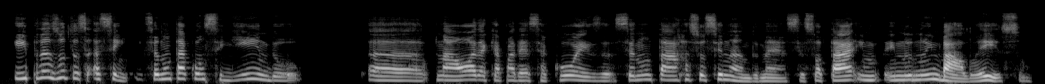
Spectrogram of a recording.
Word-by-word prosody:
E 270 +1 +2
para 295 +3 -1
as 290 -3 0
outras 285 -4 -3
assim, 245 -9 -2 0.2
você 235 - +2
não 250 +2 0
está 260 0 +4
conseguindo, 225 -4 -4 0.7
hã, 180 -3 0
na 195 -2 +3
hora 210 +1 +2
que 185 - -5
aparece 175 -2 -4
a - - -9
coisa, 175 -4 -3
você 180 +5 -4
não 215 +3 -4
está 210 -2 0
raciocinando, 205 -8 -1
né, 150 -1 -4
você 155 +1 -8
só 180 +4 -4
está 185 +4 +6
indo 200 -2 -2
indo 200 +2 0
no 215 +1 +2
embalo 155 - +5
é 170 - +5
isso? 155 -3 0
200 Hz, 170 wpm, -24 LUFS, 175-225 Hz, 0.7 s, está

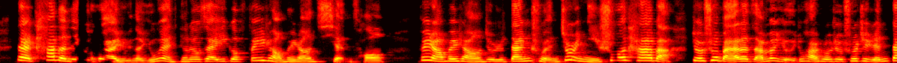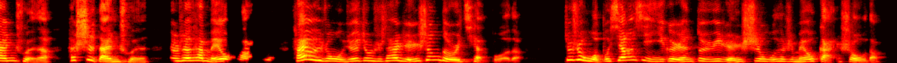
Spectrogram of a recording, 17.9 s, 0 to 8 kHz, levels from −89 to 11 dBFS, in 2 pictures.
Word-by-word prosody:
但 390 -3 +7
是 - - -9
他 420 -1 +4
的 330 - +7
那 290 - -3
个 260 - -10
话 230 -8 +1
语 200 - -9
呢， 190 -1 -4
永 220 +8 -6
远 310 -8 -1
停 235 0 -9
留 260 +1 -5
在 265 -1 0
一 255 - -6
个 265 -1 -1
非 355 +2 -2
常 205 - -2
非 220 - -4
常 215 0 -2
浅 225 0 -2
层， 180 -2 -2 0.3
非 405 0 +1
常 270 -7 +4
非 285 0 +1
常 225 -6 -1
就 245 0 -4
是 230 0 -5
单 280 +5 +4
纯， 210 -10 -4
就 420 - -2
是 420 - -1
你 220 -7 -5
说 380 +9 0
他 355 -3 +4
吧， - - +2 0.2
就 330 -3 +1
说 390 +3 +1
白 - - +6
了， 285 - +3
咱 - - +1
们 325 +1 -1
有 465 0 -4
一 - - -10
句 - - -10
话 240 -5 +1
说 260 -1 -4
就 260 -1 -3
说： 295 +3 -3
“这 295 -1 -6
人 235 +3 -2
单 330 +1 +3
纯 325 - -4
啊。” - - -2 0.2
他 370 - -3
是 425 +1 +1
单 220 0 +5
纯， 225 - -7 0.2
就 320 - -3
是 345 - +2
说 340 - +8
他 350 -1 +3
没 310 -1 +1
有 290 - +6
话 280 - -1 0.3
说。 460 - -14 0.2
还 - - +6
有 405 - +3
一 - - +2
种 300 -2 -1
我 255 -4 -1
觉 265 - -7
得 305 - 0
就 330 0 -5
是 280 - -9
他 335 +3 +2
人 270 -6 +1
生 435 +6 -3
都 265 -8 +4
是 220 - +3
浅 225 +11 -5
薄 - - -11
的， - - -12 0.4
就 430 - 0
是 470 - +4
我 275 - +2
不 275 - -5
相 380 +8 +4
信 340 -11 -7
一 260 - -8
个 285 0 +1
人 240 +2 0
对 290 -1 -6
于 275 - -5
人、 230 -2 -1
事、 290 +2 -4
物 255 -3 -5
他 275 - -5
是 255 - -11
没 225 -2 -4
有 265 +2 -1
感 265 -5 -3
受 205 -5 -2
的， - - -8
280 Hz, 350 characters per minute, -21 LUFS, 235-335 Hz, 0.4 s, 说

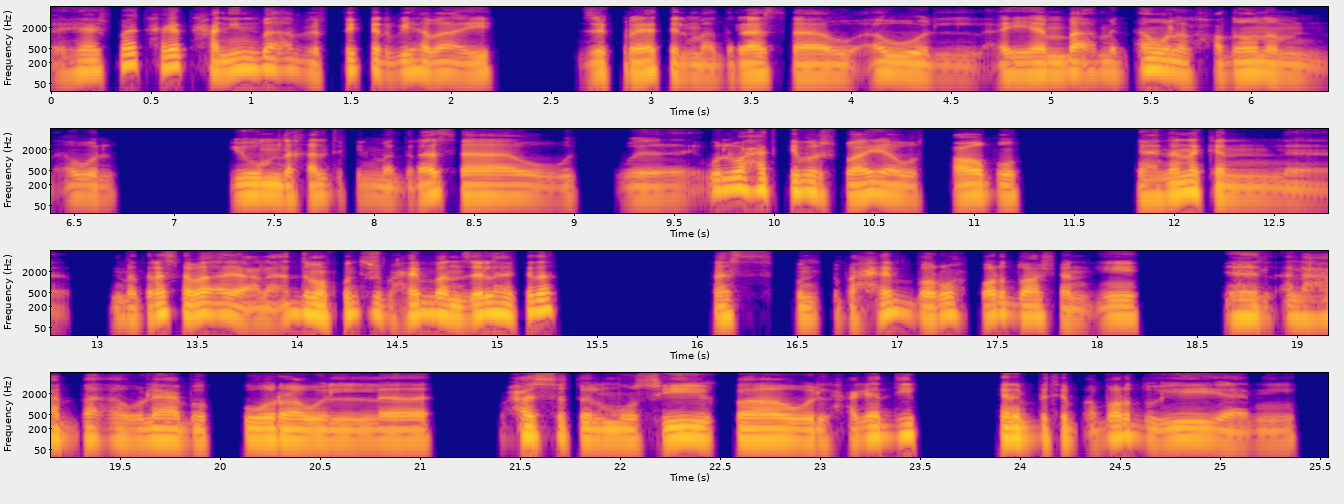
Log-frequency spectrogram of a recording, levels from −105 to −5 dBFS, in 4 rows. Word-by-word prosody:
هي 110 +6 -2
شوية 170 +9 +1
حاجات 155 +2 +2
حنين 120 +5 +1
بقى 130 -3 -1
بافتكر 105 +1 -2
بيها 110 +1 0
بقى 105 -1 -1
إيه، 100 +2 -2 0.5
ذكريات 105 +2 +1
المدرسة، 90 +1 0
وأول 90 -3 -4
أيام 100 +1 +1
بقى 110 -1 +1
من 100 -2 -6
أول 125 -4 +3
الحضانة، 100 +1 -1
من 85 -7 -8
أول 95 +1 -6 0.6
يوم 105 0 +3
دخلت 95 +2 -2
في - - -21
المدرسة 100 +2 0
و 90 -3 -7
و - - -10 0.7
والواحد 145 0 +4
كبر 125 0 +1
شوية 105 +2 +1
وأصحابه، 95 +1 0 0.6
يعني 95 +3 0
أنا 120 +3 +6
كان 85 -5 -3 0.5
المدرسة 110 +6 +2
بقى 125 -2 +4
على 90 0 -1
قد 125 +3 0
ما 115 - +7
كنتش 125 +4 -2
باحب 115 +4 +2
أنزلها 120 +3 +5
كده، 155 +8 +3 0.8
بس 105 +2 -2
كنت 95 0 -4
باحب 125 -2 0
أروح 115 +4 +2
برضه 115 -1 +2
عشان 100 -5 -2
إيه، 100 +5 -2 0.5
الألعاب 105 0 -2
بقى 100 -2 -3
ولعب 95 -1 +1
الكورة 100 +2 +2
وال 95 0 0 0.4
وحصة 115 -2 +2
الموسيقى 100 +1 +3
والحاجات 95 +4 0
دي، 130 +3 0 0.4
كانت 110 -1 +4
بتبقى 105 -1 -4
برضه 115 -4 0
إيه 105 0 0
يعني، 85 +1 -6
100 Hz, 145 wpm, -25 LUFS, 95-115 Hz, 0.8 s, ما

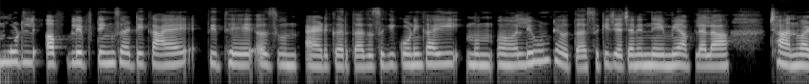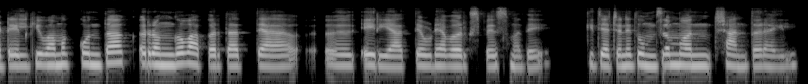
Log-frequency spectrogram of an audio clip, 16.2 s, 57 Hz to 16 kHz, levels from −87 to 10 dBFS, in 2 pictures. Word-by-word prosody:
Mood 255 0 +2 0.3
uplifting 240 +1 +1
साठी 230 -2 0
काय 220 +2 +3 0.3
तिथे 220 -1 0
अजून 210 0 -3
ॲड 195 0 +3
करता 190 -1 -1
जसं 195 +2 -4
की 215 - -5
कोणी 215 0 +1
काही 225 +1 +1 0.2
उम 210 -1 0 0.3
लिहून 255 +5 +1
ठेवता 205 -8 -1
असं 185 +3 -4
की 225 - -4
ज्याच्याने 205 0 +1
नेहमी 210 0 +2
आपल्याला, 200 0 +2 0.5
छान 215 -4 +5
वाटेल 200 -1 +2
किंवा 215 -1 +2
मग 220 +1 0
कोणता 230 +2 +3 0.3
रंग 215 -1 +4
वापरतात 195 -3 +2 0.2
त्या 195 -2 +3 0.5
अ, - - -5 0.3
एरियात 195 -3 0
तेवढ्या 200 0 -1
वर्क 195 0 0
स्पेस 190 +2 -5
मध्ये? 185 -1 -7 0.5
की 220 - -7
ज्याच्याने 200 0 0
तुमचं 210 0 0
मन 205 -1 +1
शांत 195 -2 -2
राहील. 195 +1 -6
210 Hz, 150 wpm, -22 LUFS, 200-220 Hz, 0.5 s, छान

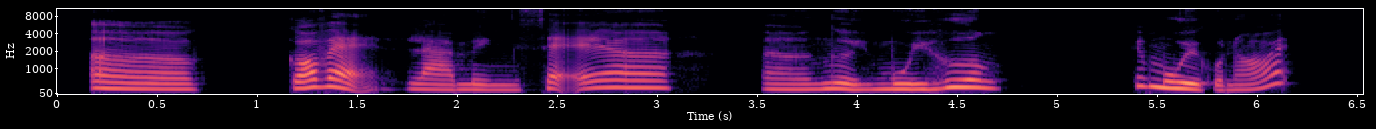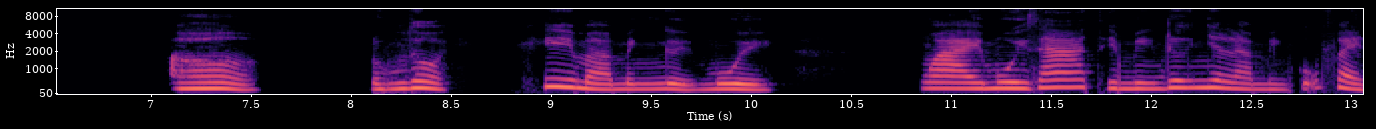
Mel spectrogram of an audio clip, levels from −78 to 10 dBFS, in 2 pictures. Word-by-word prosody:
Ờ, 220 -4 +1 0.4
có 255 +4 +5
vẻ 295 -4 +3
là 200 -3 -3
mình 185 -2 -5
sẽ, 235 +6 -2 0.7
ờ, 200 -2 -4
ngửi 210 -2 +1
mùi 205 0 +2
hương, 280 +3 +4 0.7
cái 325 - -3
mùi 245 -7 +8
của 185 -2 -8
nó 190 +5 -6
ấy. 420 +4 -3 0.9
Ờ, 230 -4 +1 0.6
đúng 215 +2 -3
rồi, 250 -4 +2 0.3
khi 310 -2 +1
mà 220 -5 +1
mình 205 +1 -4
ngửi 205 -4 -1
mùi 200 -1 0 0.7
ngoài 235 -1 +1
mùi 240 0 +2
ra 285 +3 0
thì 240 - -5
mình 225 0 -3
đương 270 0 0
nhiên 275 -2 +1
là 225 -2 -3
mình 200 -1 -9
cũng - - -11
phải 245 -7 -3
225 Hz, 155 wpm, -22 LUFS, 205-250 Hz, 0.9 s, mùi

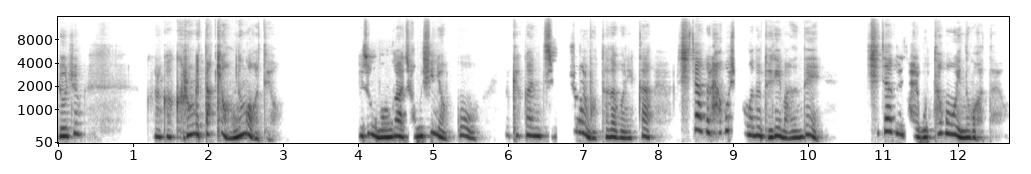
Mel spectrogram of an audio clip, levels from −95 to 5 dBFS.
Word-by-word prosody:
요즘 230 +6 +2 0.8
그러니까 205 -1 -4
그런 260 +6 -1
게 270 -2 0
딱히 290 +1 -4
없는 205 +6 +6
것 265 - +3
같아요. 160 - -11 1.0
계속 240 0 +1
뭔가 200 +3 +6
정신이 225 +5 +1
없고 195 -1 -4 0.3
이렇게 245 0 -13
약간 235 -1 0
집중을 230 - -6
못 190 +1 -1
하다 205 -2 +4
보니까 185 +3 -3 0.3
시작을 400 -4 -2
하고 380 +2 -6
싶은 380 -6 -12
거는 245 -3 +2
되게 220 +2 +3
많은데 190 +2 +1 0.6
시작을 355 +1 -3 0.2
잘 205 - -2
못하고 280 +10 -1
있는 190 -2 +7
것 190 - +1
같아요. - - -17
225 Hz, 315 characters per minute, -21 LUFS, 195-275 Hz, 1.0 s, 있는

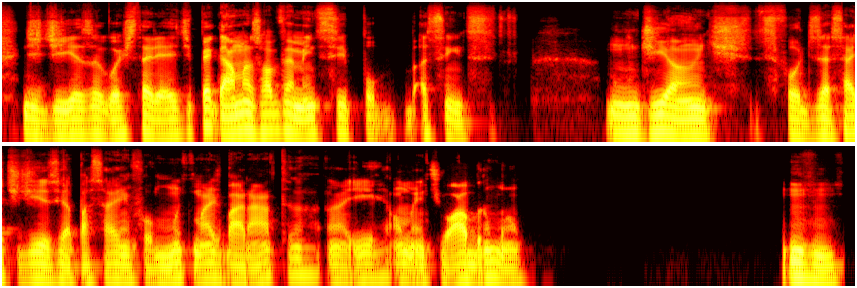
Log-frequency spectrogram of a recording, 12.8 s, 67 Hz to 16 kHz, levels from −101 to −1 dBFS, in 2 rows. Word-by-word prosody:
de 85 -3 +1
dias 80 +3 +1
eu 85 - +1
gostaria 85 0 +2
de - - -8
pegar, 95 -7 +6
mas 100 -1 +4
obviamente, 100 -3 +3
se, - - -2
po, - - -7 0.3
assim, - - -3
s-se 70 - -10 0.8
um 95 -1 +3
dia 95 +1 +4
antes, 85 -1 +1
se - - -10
for 85 -3 0
17 85 +2 -1
dias 80 -1 -1
e 85 - -2
a 70 - -2
passagem 75 +1 -4
for 75 - -8
muito 75 +5 -3
mais 80 0 -1
barata, 75 +7 -2 0.2
aí, 80 +2 -4
realmente, 80 +1 -3
eu - - -2
abro 80 +2 +3
mão. 70 -6 -3 2.0
Uhum. 75 -5 +2
85 Hz, 150 wpm, -24 LUFS, 75-90 Hz, 2.0 s, pegar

